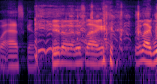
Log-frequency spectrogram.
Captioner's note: panelists laughing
